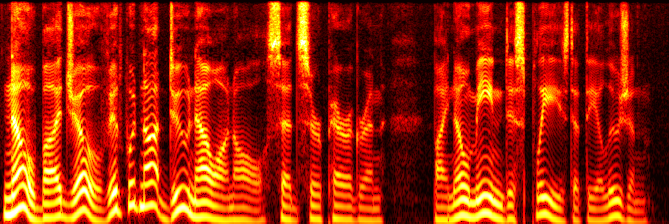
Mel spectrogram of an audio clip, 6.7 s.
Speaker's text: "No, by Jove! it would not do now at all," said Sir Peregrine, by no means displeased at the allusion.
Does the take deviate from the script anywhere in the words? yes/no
yes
